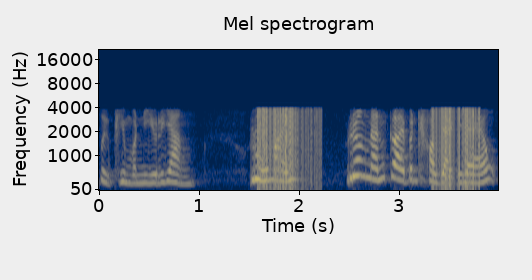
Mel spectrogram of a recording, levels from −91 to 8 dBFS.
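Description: Telephone-band speech (roughly 200 Hz to 3.7 kHz, G.711 A-law) carries bursts of sharp ticking crackle from 1.58 to 2.22 s and from 3.32 to 3.80 s. These are bit errors on a digital phone line, with a percent or two of bits flipped, each one corrupting a single sample.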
